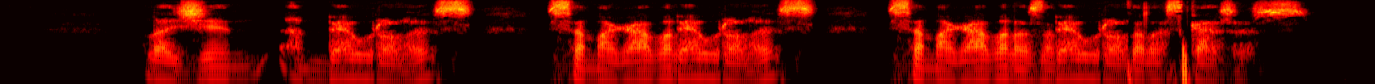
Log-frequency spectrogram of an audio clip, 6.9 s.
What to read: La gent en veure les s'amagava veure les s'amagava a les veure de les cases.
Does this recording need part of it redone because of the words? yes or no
no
